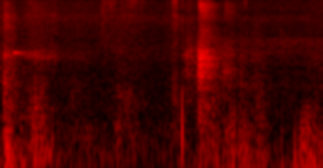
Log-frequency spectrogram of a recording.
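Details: Indoor knocks and soft thuds, like a cupboard or sliding door being moved, come over a low background hum, with no animal call.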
